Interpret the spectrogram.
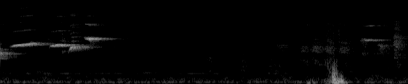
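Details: Yellow-vented bulbul, recorded in the morning, singing a long rolling ropelan phrase used as a lure. Bright whistled notes slur and bubble within about one second. A low thud and rustling follow, then a few soft notes.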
